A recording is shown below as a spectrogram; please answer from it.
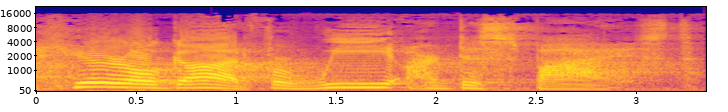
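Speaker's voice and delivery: slow, with a loud cry on the first words; crying out to God. Retold or imitated. Nehemiah calls out to God in prayer, with a slow pleading cry. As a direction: plead upward, drawn out. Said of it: "he calls out to God".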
